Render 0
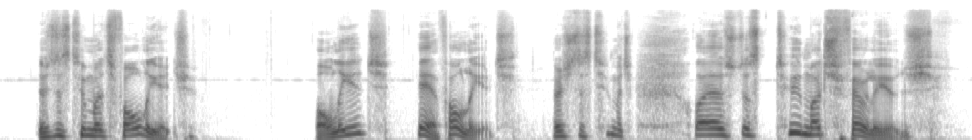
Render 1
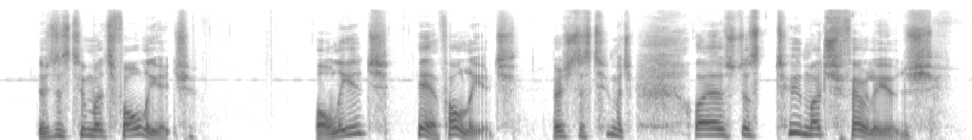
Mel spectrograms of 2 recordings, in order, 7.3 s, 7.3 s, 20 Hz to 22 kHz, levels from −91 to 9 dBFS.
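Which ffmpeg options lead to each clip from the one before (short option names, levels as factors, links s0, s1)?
-af "acompressor=threshold=0.0355:ratio=2,highpass=f=420:p=1,volume=1.19"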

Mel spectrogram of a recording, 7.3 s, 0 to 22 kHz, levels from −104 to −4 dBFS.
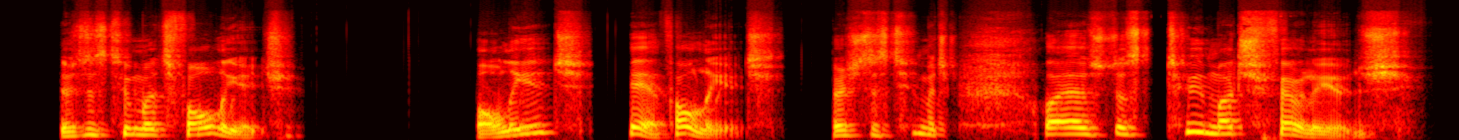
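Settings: -filter_complex "[0:a]aeval=exprs='sgn(val(0))*max(abs(val(0))-0.00119,0)':c=same,asplit=2[s0][s1];[s1]adelay=49,volume=0.224[s2];[s0][s2]amix=inputs=2:normalize=0"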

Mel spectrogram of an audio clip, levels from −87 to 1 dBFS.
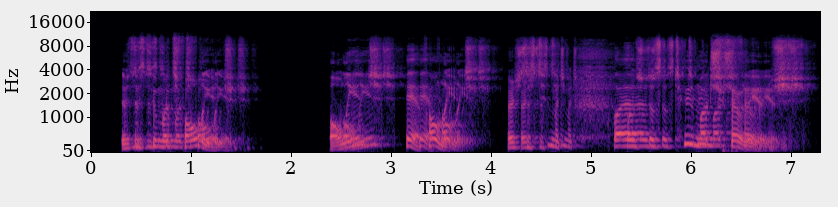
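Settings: -filter_complex "[0:a]asplit=2[s0][s1];[s1]aecho=0:1:128|256|384:0.596|0.0953|0.0152[s2];[s0][s2]amix=inputs=2:normalize=0,aresample=22050,aresample=44100,volume=0.668"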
